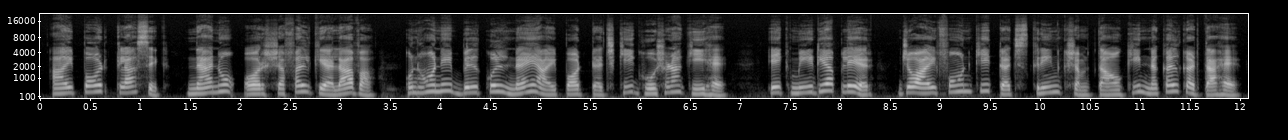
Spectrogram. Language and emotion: Hindi, neutral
